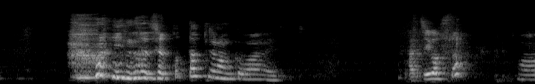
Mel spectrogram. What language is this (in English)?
Korean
